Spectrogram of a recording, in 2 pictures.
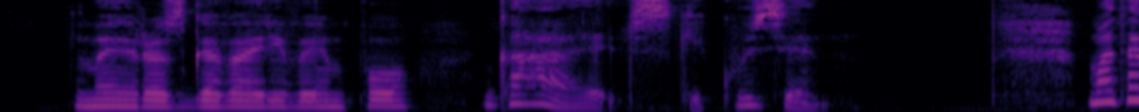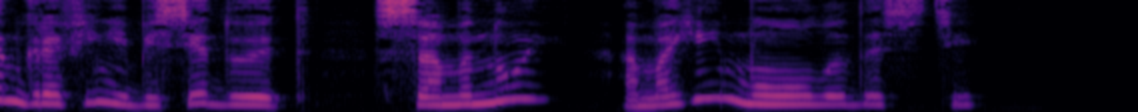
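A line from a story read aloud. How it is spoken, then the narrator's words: Calm explanation. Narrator (Russian): Ниал спокойно объяснил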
